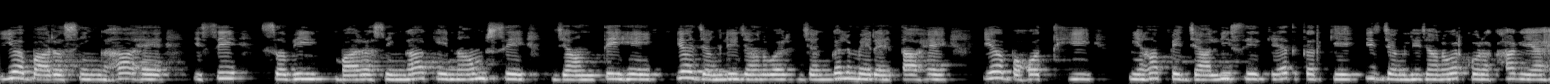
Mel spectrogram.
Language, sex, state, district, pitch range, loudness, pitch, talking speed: Hindi, female, Bihar, Saran, 230-250 Hz, -15 LUFS, 235 Hz, 140 wpm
